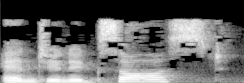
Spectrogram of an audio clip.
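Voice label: "engine-exhaust", English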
